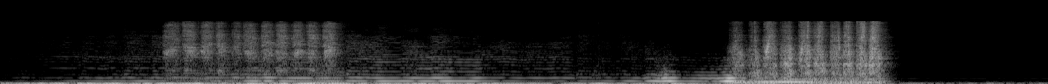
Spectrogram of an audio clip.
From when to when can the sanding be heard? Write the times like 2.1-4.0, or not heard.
1.6-3.5, 7.2-8.9.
